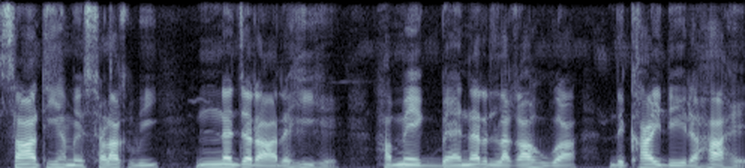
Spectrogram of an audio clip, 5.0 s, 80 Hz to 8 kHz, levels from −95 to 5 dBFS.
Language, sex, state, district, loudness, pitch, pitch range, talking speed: Hindi, male, Chhattisgarh, Bastar, -20 LUFS, 130 Hz, 120-140 Hz, 215 wpm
